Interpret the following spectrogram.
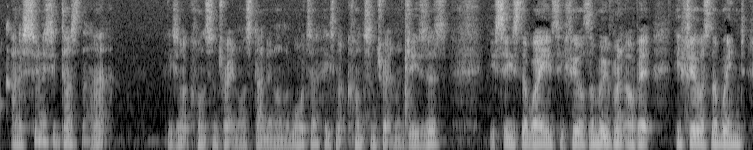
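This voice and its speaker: A man's voice: mid-range voice, dark tone, slightly rough. A man with an English accent preaching a sermon, telling a story in a conversational way and acting out quoted lines.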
